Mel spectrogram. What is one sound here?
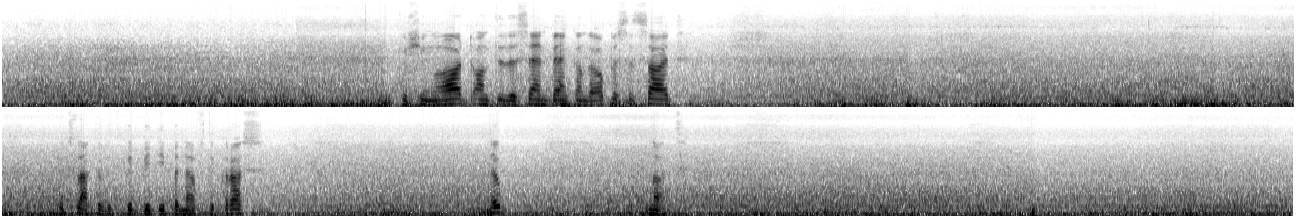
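Waves break and wash steadily onto a shore.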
